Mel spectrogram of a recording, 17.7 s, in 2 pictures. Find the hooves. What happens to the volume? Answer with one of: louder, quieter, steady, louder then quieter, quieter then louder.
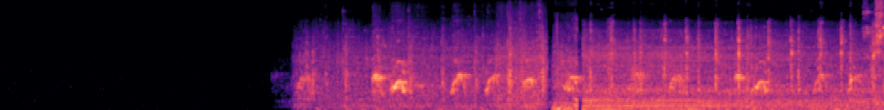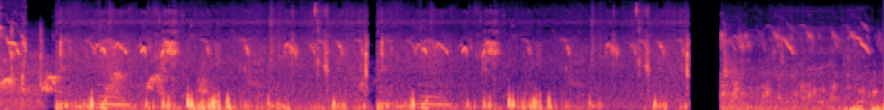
louder.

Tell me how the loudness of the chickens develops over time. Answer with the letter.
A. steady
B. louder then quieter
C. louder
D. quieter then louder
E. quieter
E.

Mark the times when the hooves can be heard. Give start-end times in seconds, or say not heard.
2.9-9.3.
